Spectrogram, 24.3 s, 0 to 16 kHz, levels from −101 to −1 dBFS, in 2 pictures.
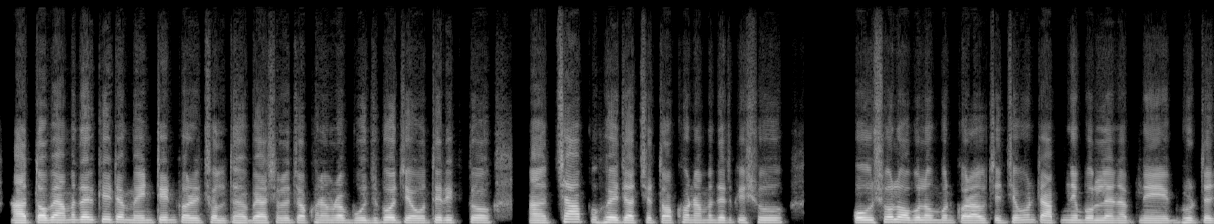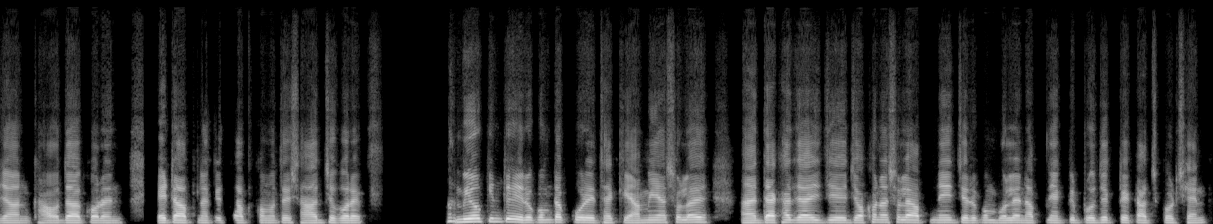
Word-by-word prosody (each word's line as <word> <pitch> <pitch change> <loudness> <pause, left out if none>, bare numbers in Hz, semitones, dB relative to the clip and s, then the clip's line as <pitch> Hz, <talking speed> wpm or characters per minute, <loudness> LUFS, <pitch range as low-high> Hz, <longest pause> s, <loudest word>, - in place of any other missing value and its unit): আ - - +6 0.2
তবে 160 +1 +6
আমাদেরকে 175 +2 +2
এটা 175 0 +3
মেইনটেইন 155 +2 0
করে 155 -1 +3
চলতে 145 -1 -1
হবে। 140 0 0
আসলে 155 +2 -4
যখন 150 +2 -1
আমরা 155 0 +2
বুঝবো 150 +1 -1
যে, 155 - +1
অতিরিক্ত 160 +1 -3 0.6
আ - - +5 0.3
চাপ 185 -1 +4 0.2
হয়ে 165 0 +5
যাচ্ছে, 155 0 +2
তখন 150 +3 0
আমাদের 155 +1 -2
কিছু 155 +1 -5 1.0
কৌশল 165 +2 +3
অবলম্বন 160 -1 -1
করা 145 -1 +5
উচিত। 150 +2 -5
যেমনটা 165 0 -1
আপনি 160 +2 -6
বললেন 150 0 +1
আপনি 150 +2 -7 0.3
ঘুরতে 150 -1 -2
যান, 140 -1 0 0.2
খাওয়া-দাওয়া 145 +1 +2
করেন। 140 -1 +1 0.5
এটা 155 +1 +3
আপনাকে 150 0 -7
চাপ 150 -2 -1
কমাতে 150 0 -4
সাহায্য 140 +1 -2
করে। 150 0 +3 1.0
আমিও 205 0 +5
কিন্তু 210 -2 0
এরকমটা 165 +1 +1
করে 165 -2 +4
থাকি। 150 -2 -3
আমি 155 +2 -3
আসলে 170 +1 -1 0.5
আ - - +3 0.2
দেখা 160 +1 +5
যায় 165 0 +5
যে, 160 - +1 0.2
যখন 165 +3 -1
আসলে 170 +1 0
আপনি 160 +1 -6 0.2
যেরকম 155 0 -1
বললেন 155 +1 +1
আপনি 145 +3 -12
একটি 145 +3 -6
প্রজেক্টে 155 +1 -1
কাজ 145 -3 0
করছেন, 145 0 -3
155 Hz, 150 wpm, -23 LUFS, 150-165 Hz, 1.0 s, আ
